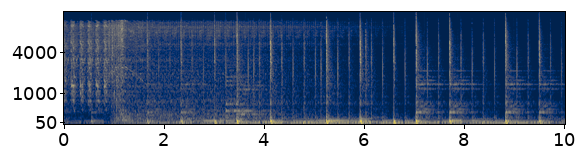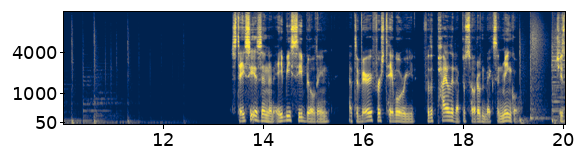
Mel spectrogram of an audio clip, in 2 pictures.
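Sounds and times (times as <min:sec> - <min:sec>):
car engine cranking over as the ignition is turned: 0:00.0 - 0:07.2
car engine idling with faint rhythmic ticks and knocks: 0:00.0 - 0:08.4
speech: 0:13.5 - 0:20.0.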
